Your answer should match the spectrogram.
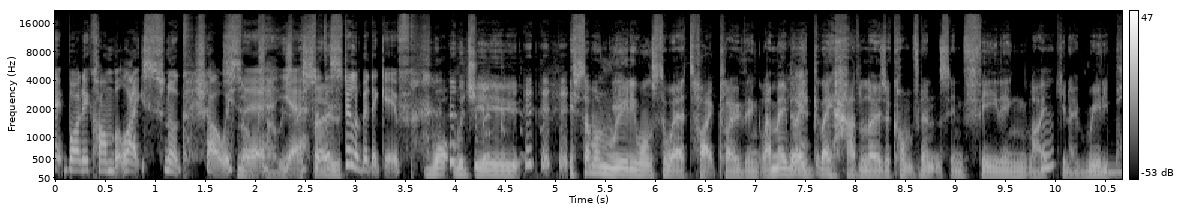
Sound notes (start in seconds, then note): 3.6 laughs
